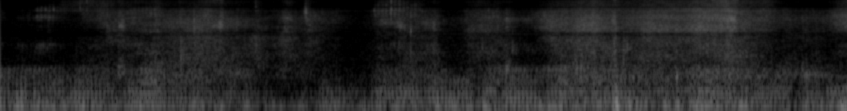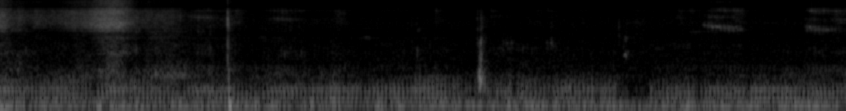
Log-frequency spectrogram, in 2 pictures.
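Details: Cuddle-seeking orange cat purring at length; a continuous low, rhythmic rumble persists throughout, with rustling of fur or fabric and a few faint clicks.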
